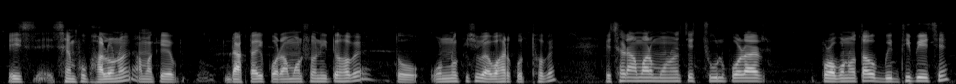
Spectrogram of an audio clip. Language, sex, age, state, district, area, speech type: Bengali, male, 18-30, West Bengal, Jalpaiguri, rural, spontaneous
